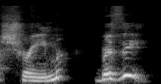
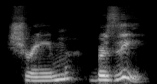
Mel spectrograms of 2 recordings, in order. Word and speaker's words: Shreem Brzee: where why you have shreem Brizzy shreem brzee and that's how you pronounce it so the power times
